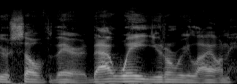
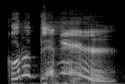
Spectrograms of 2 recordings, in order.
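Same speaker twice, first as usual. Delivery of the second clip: loud, high incredulous outburst; high exasperated holler; exasperated heckling; 14 semitones higher, 9 dB louder than usual. Real, not acted. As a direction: yell at her in high-pitched disbelief. Heckling the woman's date choice.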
